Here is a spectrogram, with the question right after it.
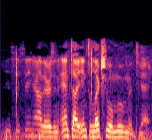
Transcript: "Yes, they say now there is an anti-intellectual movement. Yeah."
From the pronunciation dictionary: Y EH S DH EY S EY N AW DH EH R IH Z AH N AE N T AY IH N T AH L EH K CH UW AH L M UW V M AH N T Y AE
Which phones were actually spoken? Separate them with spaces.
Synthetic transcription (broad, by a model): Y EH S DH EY S EY N AW DH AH R IH Z AH N AE N T AY IH N T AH L EH K CH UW L M UW V M AH N T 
